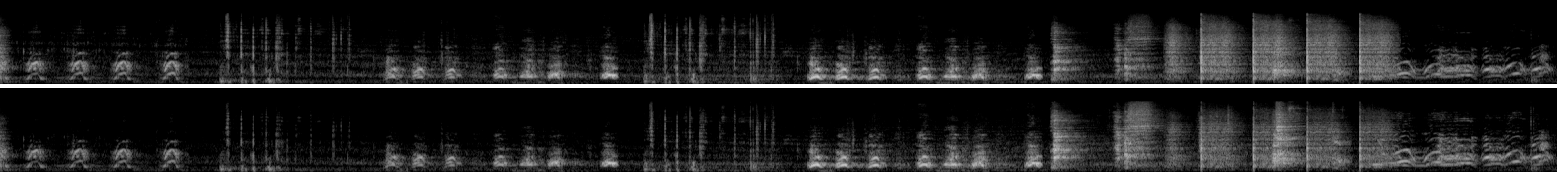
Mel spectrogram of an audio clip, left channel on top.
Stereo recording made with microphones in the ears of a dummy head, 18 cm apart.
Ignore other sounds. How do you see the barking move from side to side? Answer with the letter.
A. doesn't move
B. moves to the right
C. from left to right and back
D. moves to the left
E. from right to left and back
B.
